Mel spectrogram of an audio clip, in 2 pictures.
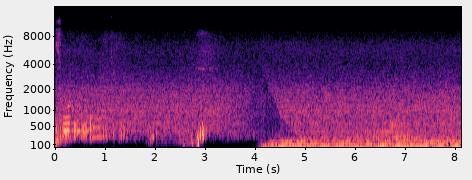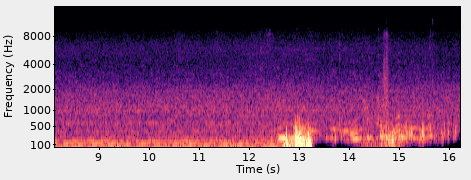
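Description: A hand softly rubs a baby monkey's fur.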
